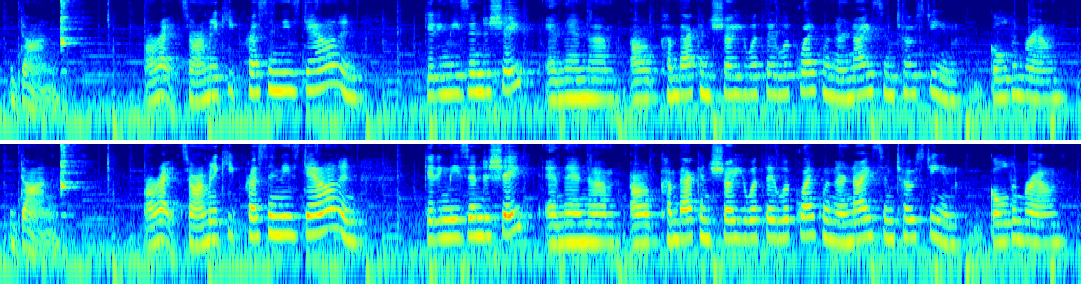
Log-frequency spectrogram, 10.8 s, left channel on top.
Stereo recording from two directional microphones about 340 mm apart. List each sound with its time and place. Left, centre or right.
0.1 s a woman's voice: centre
